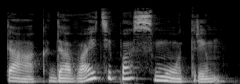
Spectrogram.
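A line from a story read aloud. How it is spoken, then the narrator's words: Plain. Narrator (Russian): сказала она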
